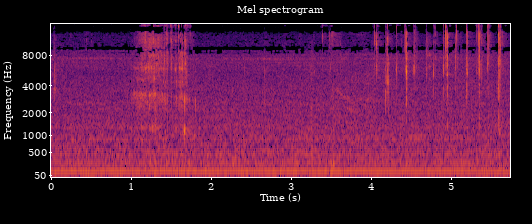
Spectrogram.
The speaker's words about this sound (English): You guys wanna know my real favorite part? It's right here, it's the first sip. It's that first sip. It's just oh, nice and hot.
